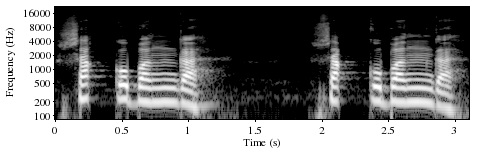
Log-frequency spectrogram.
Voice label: "sakkopvnkv", muscogee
